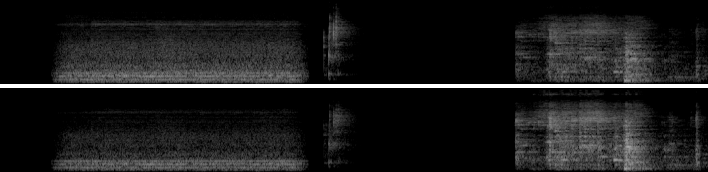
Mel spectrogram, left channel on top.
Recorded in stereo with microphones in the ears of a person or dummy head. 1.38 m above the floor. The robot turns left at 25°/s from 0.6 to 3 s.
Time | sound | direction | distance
3.2 | crushing | 45° left (ahead or behind) | 0.6 m
5.2 | dishes clattering | 35° right (ahead or behind) | 0.7 m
